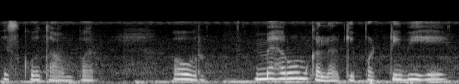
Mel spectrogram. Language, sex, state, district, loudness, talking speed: Hindi, female, Uttar Pradesh, Saharanpur, -15 LUFS, 130 wpm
